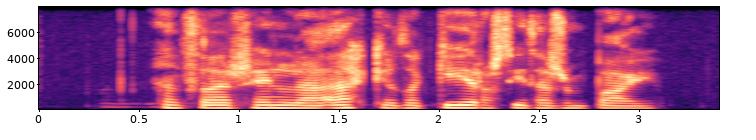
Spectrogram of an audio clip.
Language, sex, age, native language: Icelandic, female, 12, Icelandic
